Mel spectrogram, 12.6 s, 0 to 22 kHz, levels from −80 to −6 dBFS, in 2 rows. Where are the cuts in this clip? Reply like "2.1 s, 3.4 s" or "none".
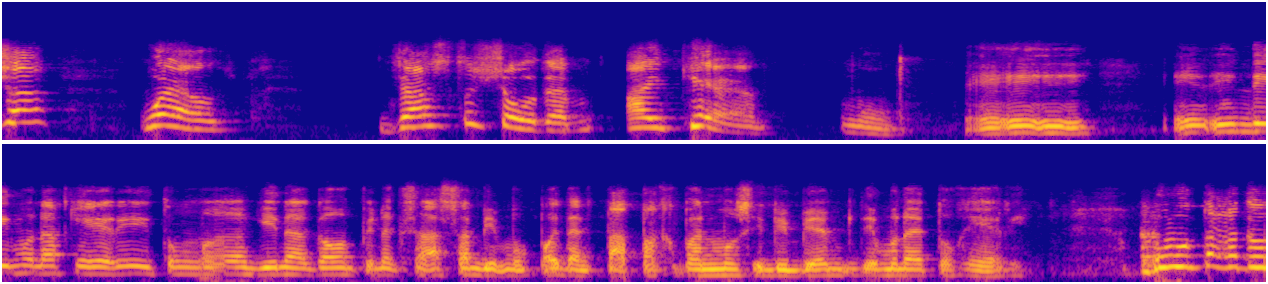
4.8 s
